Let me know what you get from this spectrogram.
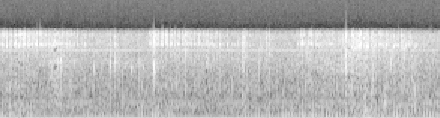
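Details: A cat purring low and constant, a soft buzzing rumble that barely varies, with quiet hiss in the background.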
